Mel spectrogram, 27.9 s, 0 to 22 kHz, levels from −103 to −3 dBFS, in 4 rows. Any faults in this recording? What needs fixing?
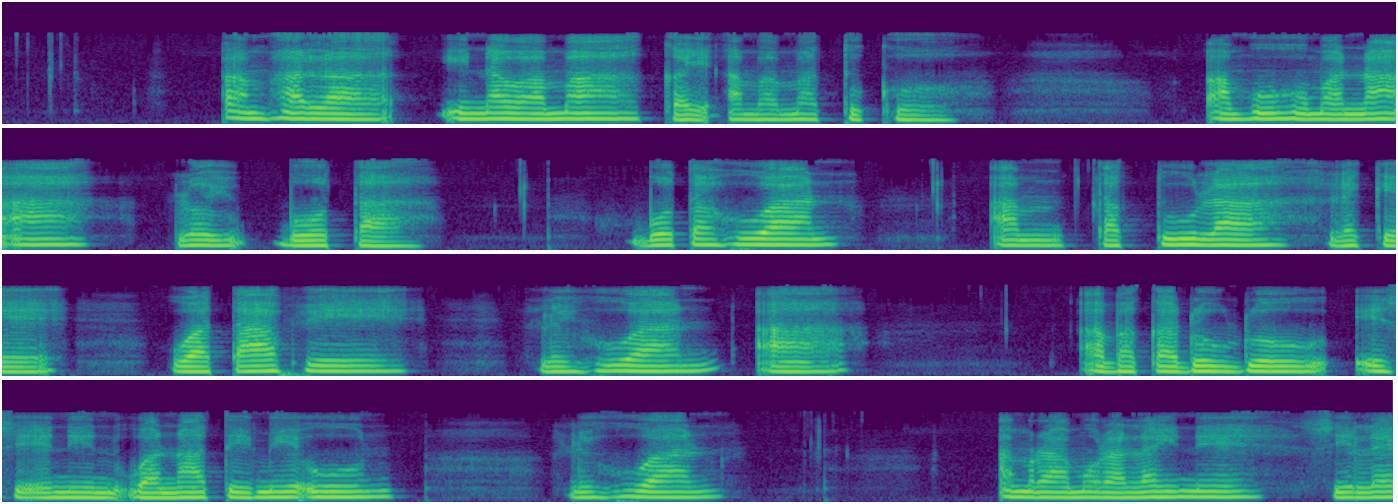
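Nothing needs to be fixed: the review turns up no faults in the audio.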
